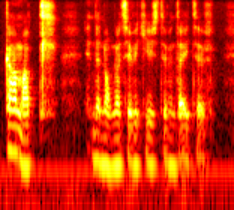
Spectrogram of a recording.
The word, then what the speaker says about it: gamalli: So gamalli, and again pronounced with a T insertion.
